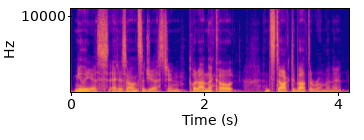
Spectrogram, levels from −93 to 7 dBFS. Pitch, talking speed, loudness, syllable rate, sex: 95 Hz, 230 wpm, -19 LUFS, 5.8 syllables/s, male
